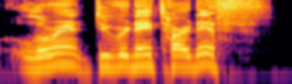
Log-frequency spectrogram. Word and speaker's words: Laurent Duvernay-Tardif: Right guard Laurent Duvernay-Tardif. Is that how you say it? – Yeah, you nailed it.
